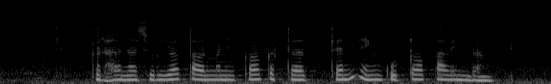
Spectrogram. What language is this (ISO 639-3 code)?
jav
